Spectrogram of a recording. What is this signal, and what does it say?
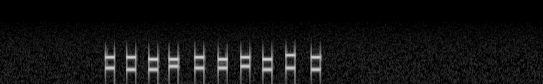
DTMF, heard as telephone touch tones, dialled by hand, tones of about 90 ms. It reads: 5217548162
